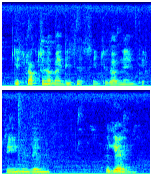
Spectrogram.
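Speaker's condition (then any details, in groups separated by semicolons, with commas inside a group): Parkinson's disease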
